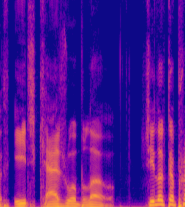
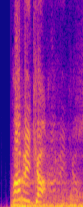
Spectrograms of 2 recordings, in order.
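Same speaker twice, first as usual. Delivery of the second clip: high, loud indignant shout; 8 dB louder, slower than usual. A narrator's reading. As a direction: bark it out in royal outrage. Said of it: "shouted Luna".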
